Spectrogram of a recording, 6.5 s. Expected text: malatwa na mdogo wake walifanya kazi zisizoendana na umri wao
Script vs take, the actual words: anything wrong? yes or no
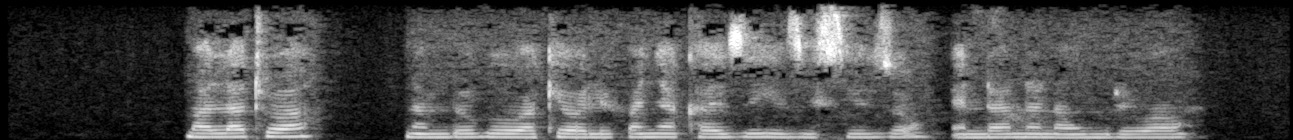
no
